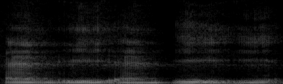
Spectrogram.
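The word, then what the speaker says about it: Nene: river's name is spelt n-e-n-e it flows through northampton where it's pronounced nen and through peterborough where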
